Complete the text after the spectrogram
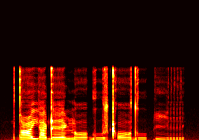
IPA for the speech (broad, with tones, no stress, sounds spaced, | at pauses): dˤ ɛː˨˦ j a˨˦ ɖ ɛː˨˦ ɳ n ɔː˨˦ ɡ uː˩ z ʈʰ ɔː˧˩ d uː˩ k i˧˩ r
